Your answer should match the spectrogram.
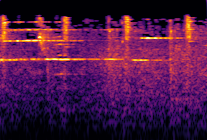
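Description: Plastic bag sealing and cutting machine running, with a steady high-pitched squeal over rapid, regular clicking.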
